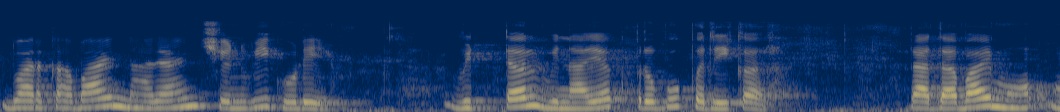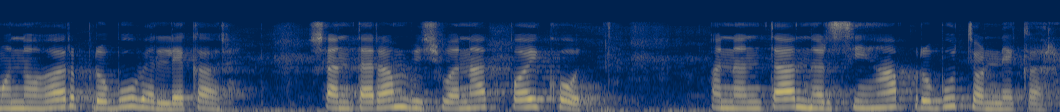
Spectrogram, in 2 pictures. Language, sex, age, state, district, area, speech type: Goan Konkani, female, 45-60, Goa, Bardez, urban, spontaneous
